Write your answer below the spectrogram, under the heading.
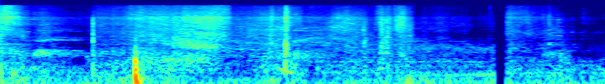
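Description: Rustling and scraping from hands and tools working at a car's pedal bracket under the dashboard, with a couple of clicks and one sharp knock about a second and a half in.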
